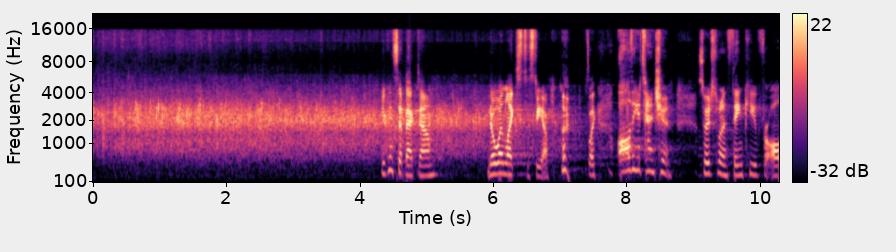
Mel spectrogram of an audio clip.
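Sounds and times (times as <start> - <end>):
audience applause: 0.0 - 7.3
speech: 4.3 - 5.3, 5.9 - 10.2.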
